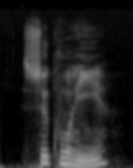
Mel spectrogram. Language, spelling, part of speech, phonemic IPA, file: French, secourir, verb, /sə.ku.ʁiʁ/, Fr-secourir.ogg
- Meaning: to succor; to help out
